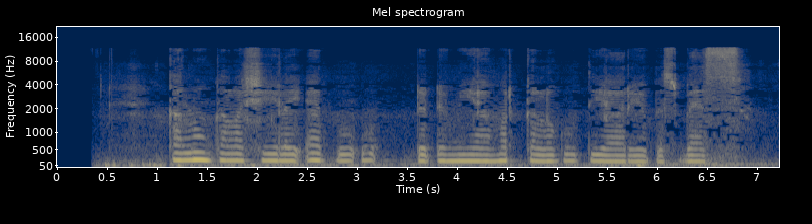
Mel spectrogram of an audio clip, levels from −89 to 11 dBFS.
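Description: From start to finish, the speech has a synthetic top end that cuts off above about 11.8 kHz, with gritty, lispy sibilants, pointing to heavy HE-AAC compression at a bitrate around 16 kbps as the likely cause: the treble is rebuilt from copied lower bands, so its harmonics misalign.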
